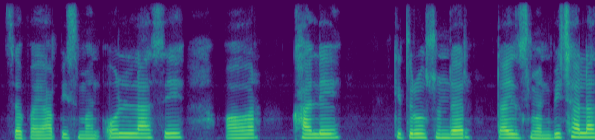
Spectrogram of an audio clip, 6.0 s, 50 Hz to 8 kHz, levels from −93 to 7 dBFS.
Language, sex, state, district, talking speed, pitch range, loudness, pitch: Halbi, female, Chhattisgarh, Bastar, 110 wpm, 200-220 Hz, -19 LUFS, 210 Hz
